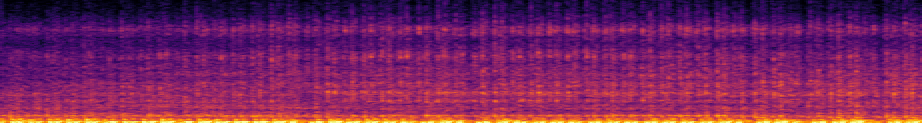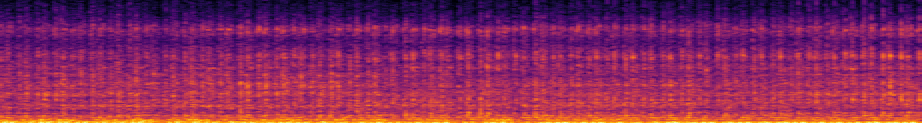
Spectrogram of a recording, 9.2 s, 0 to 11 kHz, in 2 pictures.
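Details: Ducati Hypermotard 1100 S just restarted after a four-year rebuild, oil freshly topped up: steady, lumpy twin idle with a dry metallic rattle on top throughout; normal idle, the rattle being the Ducati dry clutch ("bag of spanners").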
